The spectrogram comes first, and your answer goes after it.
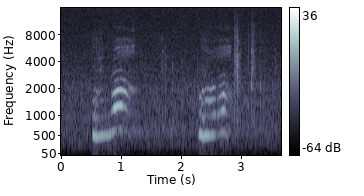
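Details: Brown tabby cat Riki gives two drawn-out, voiced yawns about two seconds apart, each a rising, nasal, harmonic-rich moan that levels off and fades. Soft clicks follow in an otherwise quiet indoor setting.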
